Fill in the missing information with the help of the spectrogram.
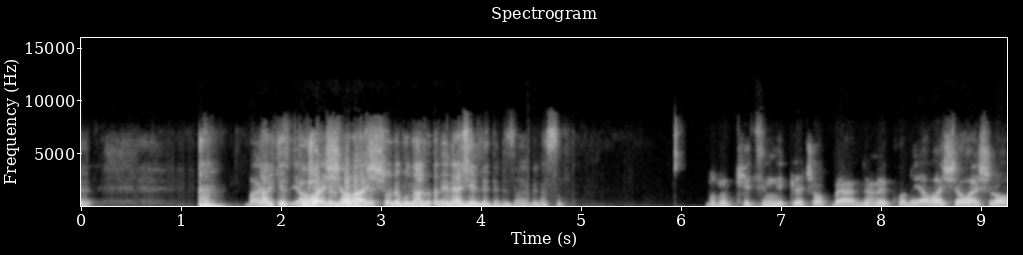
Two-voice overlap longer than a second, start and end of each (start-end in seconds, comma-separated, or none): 1.8-3.0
